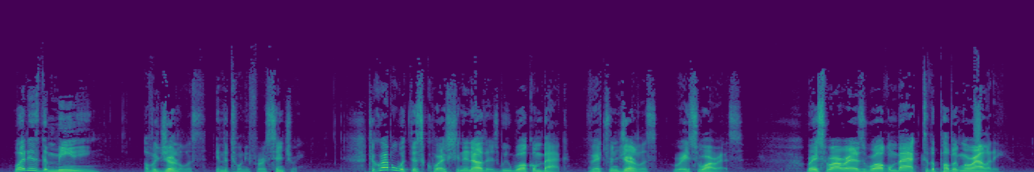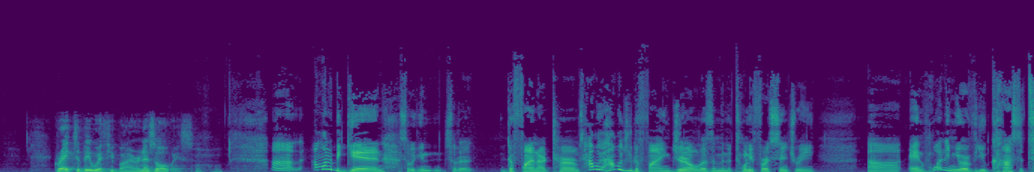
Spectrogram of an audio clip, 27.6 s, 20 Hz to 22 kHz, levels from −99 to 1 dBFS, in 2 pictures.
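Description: No technical faults can be heard anywhere in this audio.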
